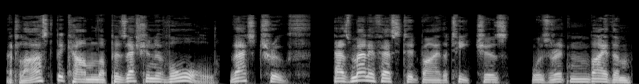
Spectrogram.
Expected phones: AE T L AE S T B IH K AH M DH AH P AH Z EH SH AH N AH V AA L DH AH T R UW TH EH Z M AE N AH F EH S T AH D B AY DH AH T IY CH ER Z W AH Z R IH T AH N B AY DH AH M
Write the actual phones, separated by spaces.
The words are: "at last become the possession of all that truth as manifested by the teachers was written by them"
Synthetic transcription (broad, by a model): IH T L AE S T B IH K AH M DH AH P AH Z EH SH AH N AH V AA L DH AH T R UW TH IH Z M AE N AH F EH S T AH D B AY DH AH T IY CH ER Z W AH Z R IH T N B AY DH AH M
